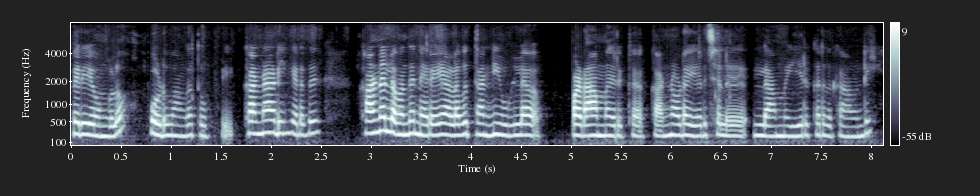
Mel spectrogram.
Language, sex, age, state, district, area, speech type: Tamil, female, 30-45, Tamil Nadu, Theni, urban, spontaneous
